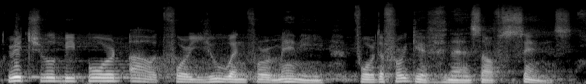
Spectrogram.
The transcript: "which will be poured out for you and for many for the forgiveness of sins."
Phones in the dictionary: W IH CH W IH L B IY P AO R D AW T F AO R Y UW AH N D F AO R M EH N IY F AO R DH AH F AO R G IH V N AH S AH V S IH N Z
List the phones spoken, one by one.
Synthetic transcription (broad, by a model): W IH CH W IH L B IY P AO R D AW T F AO R Y UW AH N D F AO R M EH N IY F AO R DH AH F AO R G IH V N AH S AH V S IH N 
